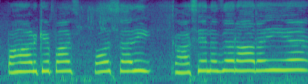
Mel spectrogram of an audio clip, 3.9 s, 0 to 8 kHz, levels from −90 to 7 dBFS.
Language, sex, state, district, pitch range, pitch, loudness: Hindi, male, Madhya Pradesh, Dhar, 330-355 Hz, 340 Hz, -10 LUFS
